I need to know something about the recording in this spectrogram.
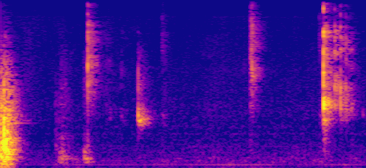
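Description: A whisk clinks against a glass jar.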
